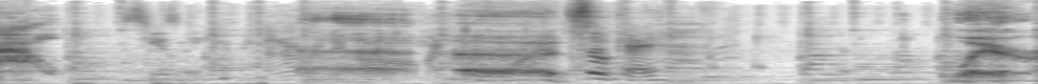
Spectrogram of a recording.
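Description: A few voiced burps mixed with talk and background music; belching.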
